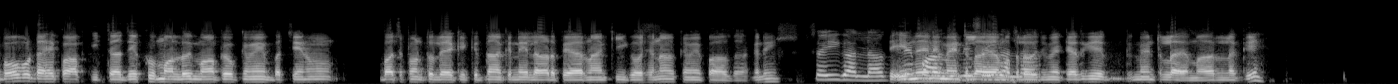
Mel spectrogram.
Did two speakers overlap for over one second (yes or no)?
yes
